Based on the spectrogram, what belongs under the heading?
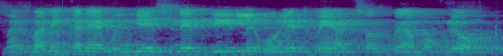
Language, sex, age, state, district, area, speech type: Sindhi, male, 60+, Gujarat, Junagadh, rural, read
